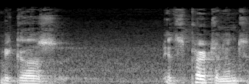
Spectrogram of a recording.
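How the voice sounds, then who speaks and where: A man's somewhat breathy voice at a very slow pace, with ordinary pitch variation. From Europe. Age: 70s. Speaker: vlogger. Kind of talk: personal monologue. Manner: hesitant, many fillers.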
